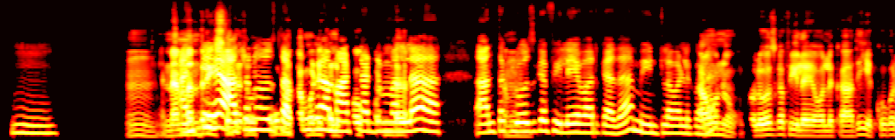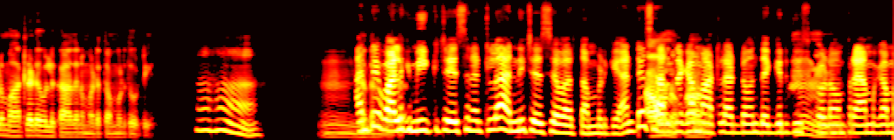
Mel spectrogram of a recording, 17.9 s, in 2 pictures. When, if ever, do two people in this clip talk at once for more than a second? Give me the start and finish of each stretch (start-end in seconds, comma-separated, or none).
1.8-4.0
